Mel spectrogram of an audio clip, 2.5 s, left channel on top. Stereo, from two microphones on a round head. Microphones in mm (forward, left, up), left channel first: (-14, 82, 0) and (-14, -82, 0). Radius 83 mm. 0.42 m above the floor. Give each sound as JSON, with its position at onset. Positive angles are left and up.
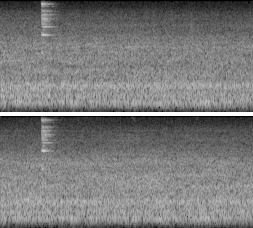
{"t": 0.4, "sound": "cutlery clinking", "side_deg": 5, "distance_m": 2.0}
